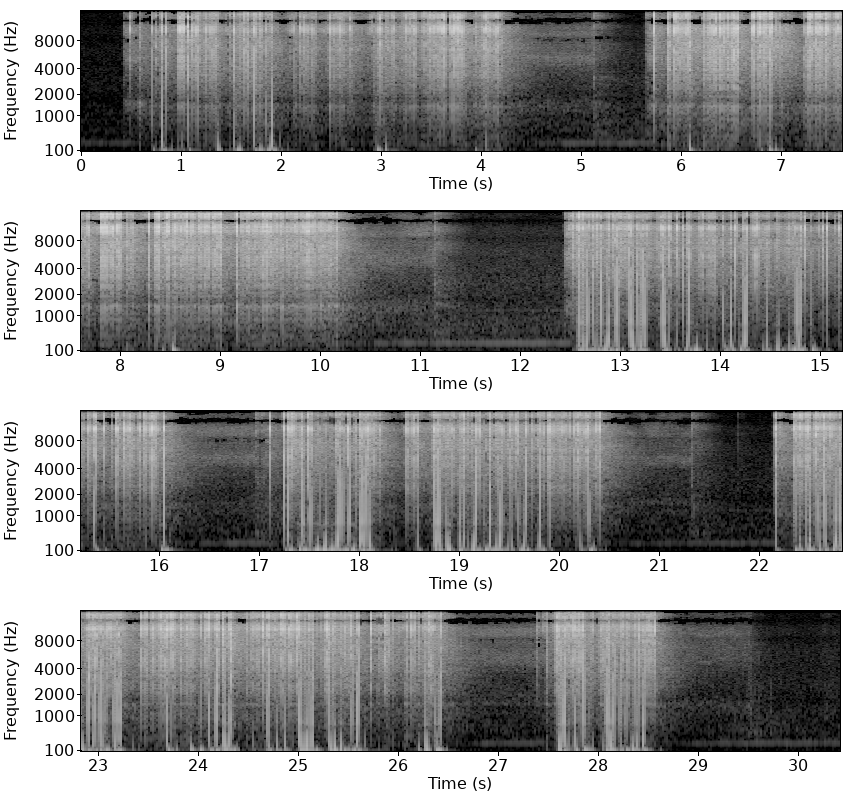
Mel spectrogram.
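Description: MIG welder arc crackling in six separate runs, most of them three to four seconds long and the last one short. A low steady hum remains in the pauses between the runs.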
